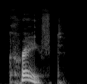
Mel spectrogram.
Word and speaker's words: Kreeft: And I know his name looks like it would be pronounced Kreeft. That's how I would pronounce it. But I know Peter, and it's pronounced Kreeft. K-R-E-E-F-T.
